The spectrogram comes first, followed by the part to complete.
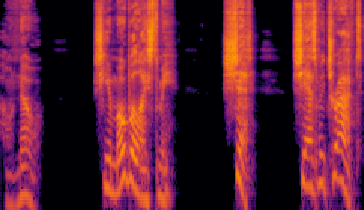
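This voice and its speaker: A man's voice: on the high side, expressive, takes it slowly, a bit bright, husky, voice pushed up, full character voice. A man playing a fearful young male Titan shifter in an anime roleplay, exclaiming frantically and panicking. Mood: terrified screaming. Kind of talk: anime fan roleplay acting.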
